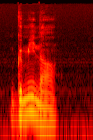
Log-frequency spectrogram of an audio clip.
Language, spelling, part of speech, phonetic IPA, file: Polish, gmina, noun, [ˈɡmʲĩna], Pl-gmina.ogg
